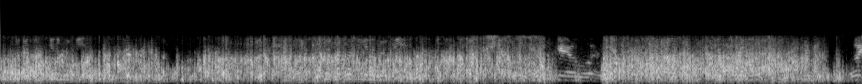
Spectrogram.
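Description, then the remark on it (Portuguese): Loud, continuous wind buffeting the microphone, a heavy roaring rumble that fills the whole stretch with only a brief lull about two-thirds of the way through. “Oi, eu estou com um vento passando, passou um vento.”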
